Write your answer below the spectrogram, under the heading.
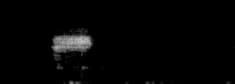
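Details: Owl at a nighttime mouse delivery on April 13 2012, 9:17 PM, gives one rasping, breathy screech of under half a second, then a quiet gap and the start of another screech; faint low thumps between.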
